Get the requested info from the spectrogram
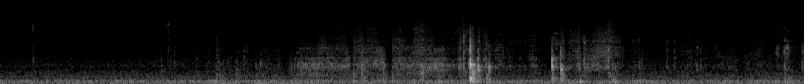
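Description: A cardboard trading-card box is handled and opened: rubbing and scraping of cardboard, with two sharp clicks about halfway through.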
